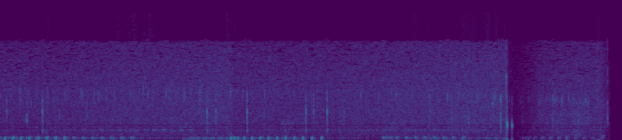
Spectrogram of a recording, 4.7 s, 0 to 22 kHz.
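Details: Pod of common bottlenose dolphins echolocating while hunting in north Santa Monica Bay, California, 100 meters off the beach, late afternoon at high tide, July 21, 2022; rapid low buzzing click trains come in four bursts separated by short pauses.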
